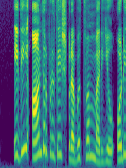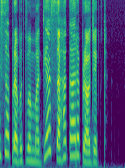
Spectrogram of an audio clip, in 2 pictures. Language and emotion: Telugu, neutral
